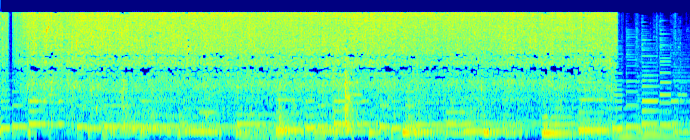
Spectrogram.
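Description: Mashed potato and spices frying in oil in a nonstick pan, a steady sizzle as they are stirred with a wooden spatula, with a few light spatula taps. Background music runs underneath; the sizzle drops away near the end.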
